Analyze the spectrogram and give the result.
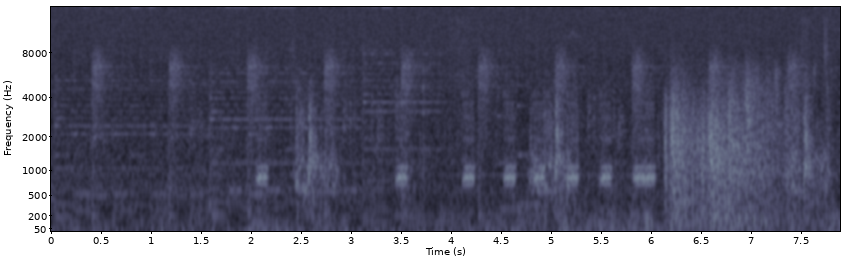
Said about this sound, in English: Nice exploding minecart.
